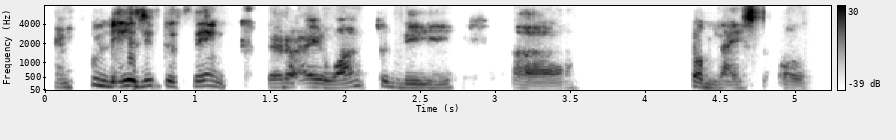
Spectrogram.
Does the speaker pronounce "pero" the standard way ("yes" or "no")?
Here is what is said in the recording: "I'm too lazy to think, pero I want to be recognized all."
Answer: no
